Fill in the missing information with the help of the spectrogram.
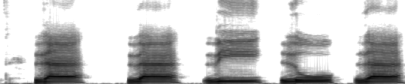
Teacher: Jadi pangkal lidah huruf dalal itu dia nih pangkal lidah tuh ini ini yang disebut dengan sifat istifal di mana ketika huruf dnya ujung lidahnya menempel ke ujung gigi atas pangkal lidahnya enggak naik tapi terhampar di bawah. Oke, jelas sehingga ketika kita lafalkan ringan saja pelafalannya.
